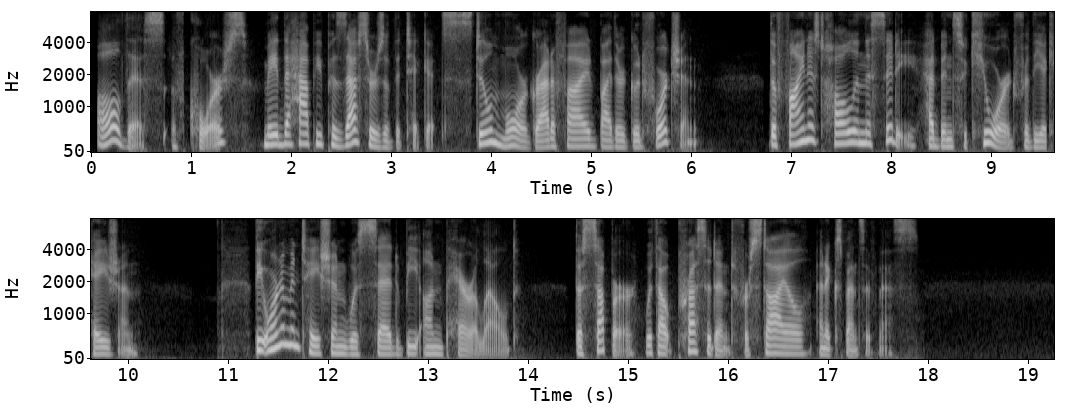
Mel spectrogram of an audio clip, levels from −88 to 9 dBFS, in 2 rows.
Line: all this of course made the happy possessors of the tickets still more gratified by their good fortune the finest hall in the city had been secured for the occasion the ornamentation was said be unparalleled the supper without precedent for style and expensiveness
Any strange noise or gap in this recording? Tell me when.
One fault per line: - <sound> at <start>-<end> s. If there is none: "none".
none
